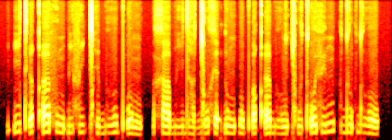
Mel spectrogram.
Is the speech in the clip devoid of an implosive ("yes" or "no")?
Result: no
